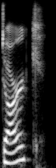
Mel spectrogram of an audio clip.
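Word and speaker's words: DarQ: Now, my understanding is there is an app from Quinny899 called Dark Q. That's how it's spelled, DAR with the letter Q, but it's dark.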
